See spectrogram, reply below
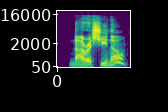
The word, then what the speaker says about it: Narashino: but some of the indicia for success at Narashino. Did I say it right? – Yes.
